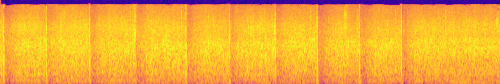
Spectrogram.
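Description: A church audience applauds its youth for leading worship at a service, a steady, dense wash of many hands clapping at an even loudness for several seconds, with a few sharper individual claps standing out from the crowd.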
